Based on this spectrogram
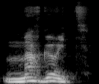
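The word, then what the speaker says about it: marguerite: is Daisy which is margarit and so uh it's like Margarita margarit uh margarit and um it's not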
